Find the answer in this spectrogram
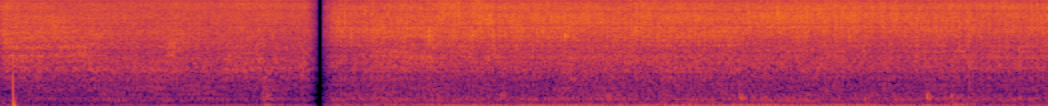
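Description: Chicken breasts sizzling in melted butter in a grill pan over high heat: a steady frying hiss, broken by a brief gap about three seconds in before it resumes.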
